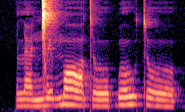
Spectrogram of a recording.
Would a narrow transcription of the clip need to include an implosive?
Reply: yes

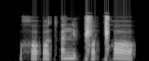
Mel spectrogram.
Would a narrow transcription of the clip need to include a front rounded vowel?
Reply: yes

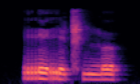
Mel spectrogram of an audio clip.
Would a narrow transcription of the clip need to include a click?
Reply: no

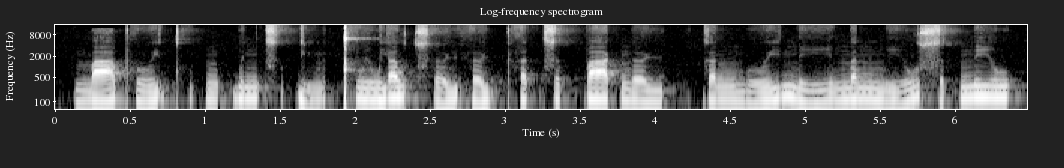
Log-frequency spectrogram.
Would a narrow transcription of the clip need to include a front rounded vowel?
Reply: no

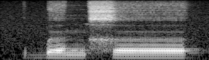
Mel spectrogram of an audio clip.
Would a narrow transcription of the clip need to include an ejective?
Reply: no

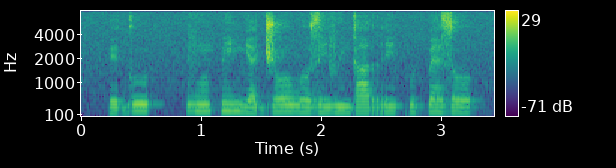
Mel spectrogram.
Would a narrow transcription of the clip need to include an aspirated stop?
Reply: no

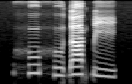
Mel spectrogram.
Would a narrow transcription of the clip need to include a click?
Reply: no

